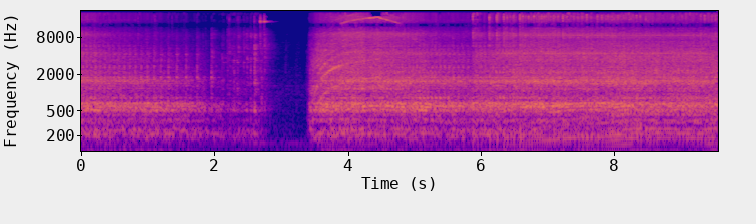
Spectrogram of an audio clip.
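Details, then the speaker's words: 1954 Lawn-Boy RPM 8FH13LB two-stroke mower, revived after sitting 50 years: buzzes at fairly steady speed, throttle controlled by hand, with a brief cut-out; runs well on choke but falters once choke is off, cause unknown. "So, it runs really well with the choke on, but with the choke off, it's not. I'm not sure what that's about."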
